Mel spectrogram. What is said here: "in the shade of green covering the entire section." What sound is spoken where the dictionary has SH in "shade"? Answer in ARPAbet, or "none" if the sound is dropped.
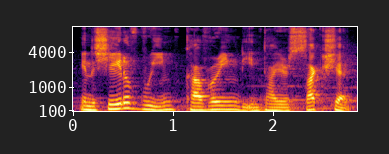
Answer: SH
